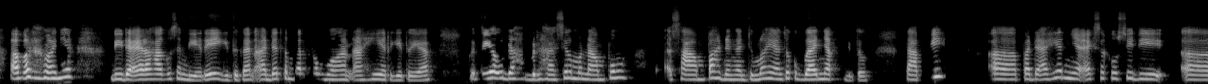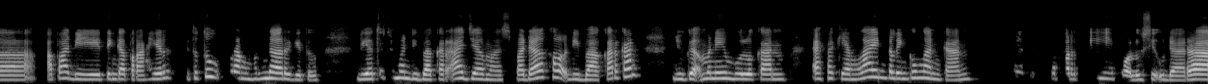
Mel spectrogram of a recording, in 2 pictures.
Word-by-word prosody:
apa 275 +2 +7
namanya, 290 +3 +4 0.4
di 240 - +2
daerah 230 +1 +7
aku 240 - -5
sendiri 210 -3 +1 0.2
gitu 210 - -2
kan 220 - +2
ada 240 +2 +2
tempat 250 -2 -2
pembuangan 225 -3 -2
akhir 230 +2 -1
gitu 200 0 -2
ya. - - +1 0.4
Ketika 260 +3 +4
udah 265 0 +1
berhasil 230 +3 -1
menampung 240 +5 0 0.6
sampah 225 +5 +3
dengan 220 -1 -1
jumlah 245 +5 -1
yang 250 -1 0
cukup 270 -4 -4
banyak 235 0 +1
gitu 190 0 -6 0.4
tapi, 220 +10 0 0.6
eee, 240 -2 +2
pada 245 -1 0
akhirnya 285 0 -1
eksekusi 275 +2 -6
di - - -1 0.4
eee, 215 -1 +1 0.3
apa 255 +5 -2
di - - -1 0.3
tingkat 245 -1 0
terakhir 225 +4 0 0.2
itu 285 - -7
tuh 360 - +4
kurang 285 -4 0
bener 270 0 +4
gitu, 210 -2 -4 0.5
dia 245 +1 +4
tuh - - -11
cuma 300 0 +1
dibakar 235 -1 0
aja, 265 -2 +1
Mas. 215 0 -6
Padahal 245 +7 +3
kalau 320 -2 +2
dibakar 225 +2 +1
kan 370 +3 +5 0.4
juga 245 +1 +3
menimbulkan 245 -4 +2 0.4
efek 270 +1 -1
yang 235 - -1
lain 335 +2 +4
ke - - +3
lingkungan 285 0 0
kan, 210 +1 0 0.5
iya 295 - -14 0.3
seperti 260 +3 -6 0.3
polusi 215 +1 -1
udara 205 +1 +2
245 Hz, 155 wpm, -23 LUFS, 225-275 Hz, 0.6 s, apa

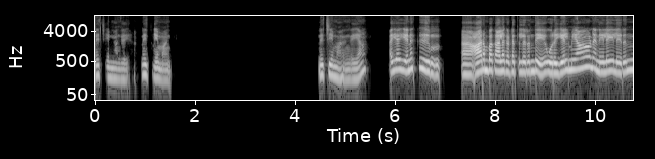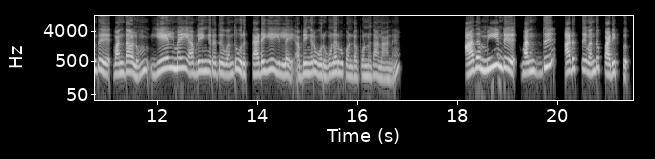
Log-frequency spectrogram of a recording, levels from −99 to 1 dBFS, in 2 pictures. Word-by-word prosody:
நிச்சயமாங்கய்யா, 155 -6 -10
நிச்சயமாங்க. 160 - -7 3.0
நிச்சயமாங்கய்யா. 160 -5 -6 0.6
ஐயா, 285 +4 +1 0.2
எனக்கு 310 +3 -2 0.2
ம் 195 -1 -4 0.5
அ - - +2 0.3
ஆரம்ப 275 +3 +5
காலகட்டத்துல 245 -1 +2
இருந்தே 250 -1 +1 0.2
ஒரு 225 -1 +3
ஏழ்மையான 300 +5 +2
நிலையில 250 +1 +1
இருந்து 275 +3 -1 0.3
வந்தாலும், 230 -2 0 0.4
ஏழ்மை 320 0 +3 0.2
அப்பிடிங்கிறது 235 -1 -2
வந்து 220 +7 -6
ஒரு 215 - -1 0.2
தடையே 250 +6 +1
இல்லை. 200 -1 -1 0.2
அப்பிடிங்கிற 220 +5 -2
ஒரு 185 -2 -4
உணர்வு 230 0 -2
கொண்ட 180 -1 -5
பொண்ணு 185 -1 -5
தான் 185 -4 -6
நானு. 155 -1 -9 1.5
அத - - +5 0.2
மீண்டு 345 +2 +4 0.4
வந்து, 245 +6 +2 0.4
அடுத்து 300 +2 -1
வந்து 255 +9 -2 0.2
படிப்பு. 230 - +1
235 Hz, 95 wpm, -22 LUFS, 195-275 Hz, 3.0 s, ஆரம்ப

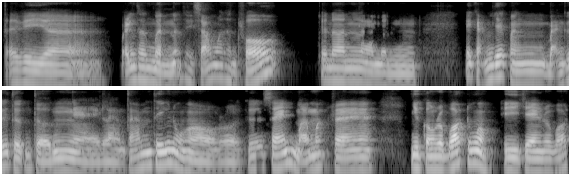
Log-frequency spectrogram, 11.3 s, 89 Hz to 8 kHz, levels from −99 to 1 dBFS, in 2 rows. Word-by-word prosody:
Tại 105 - -6
vì, 105 -2 0
à, 95 -2 -1 0.3
bản 125 - -1
thân 125 -2 -2
mình 100 -4 -1
á - - -2
thì 115 - -12
sống 140 +7 -2
ở 140 - -7
thành 110 -6 -8
phố, - - +1 0.3
cho 125 - -6
nên 115 -1 -1
là 115 - -2
mình 90 -2 -4 0.5
cái - - -3
cảm 125 - -2
giác 150 +2 +2
bạn 100 -1 -1
bạn 95 - -3
cứ 135 - 0
tưởng 120 -3 -3
tượng 100 +4 0
ngày 85 -3 -1
làm 85 -2 -4
8 125 +7 -1
tiếng 150 +2 +4
đồng 110 - +1
hồ 90 -4 0
rồi 85 -1 -4
cứ 125 +3 -5
sáng 130 +4 +3
mở - - +2
mắt 130 +2 -1
ra 110 0 +2 0.4
như 125 - +2
con 115 0 +4
robot, 130 +7 +7
đúng 160 0 +4
hông? 110 - +3
Y 110 -1 +1
chang 105 -1 +4
robot, 105 +5 -2
110 Hz, 235 wpm, -26 LUFS, 95-125 Hz, 0.5 s, robot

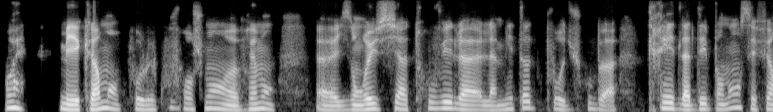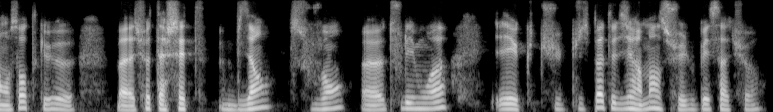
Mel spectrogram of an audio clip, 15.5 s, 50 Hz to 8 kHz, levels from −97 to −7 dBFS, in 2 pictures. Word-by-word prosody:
Ouais! 170 0 +3 0.4
Mais 130 -4 +10
clairement. 140 +3 +5
Pour 135 +1 -3
le 125 0 -2
coup 170 - -15
franchement, 150 -3 -1
heu, - - +4
vraiment, 140 +5 -1 0.4
heu, 115 -2 +3
ils 115 +3 -3
ont 120 - +3
réussi 140 +4 +4
à 135 - +3
trouver 160 +4 -2
la 125 -4 +4
la 115 -1 -2
méthode 140 +7 -4
pour 135 -3 -4
du 115 - -10
coup, 150 - -12
bah, 140 - -1 0.3
créer 155 -1 +2
de 135 - -11
la 120 - +7
dépendance 140 +6 -3
et 135 - -1
faire 135 +1 0
en 120 - -1
sorte 165 +7 -2
que, - - -7
heu, 130 -4 -4 0.4
bah, 115 -1 +4
tu 110 - -4
vois, 150 - 0
tu - - +1
achètes 140 +2 +2
bien, 135 +9 0 0.2
souvent, 145 +7 -5 0.2
heu, 120 +1 0
tous 130 +5 -11
les 155 -1 -1
mois 150 +4 -1 0.5
et 135 0 +1
que - - -13
tu 135 - -10
puisses 130 +1 -11
pas 180 0 +2
te 160 - -4
dire: 145 -2 +1
«Mince 155 -1 0
je - - -5
vais 120 - -3
louper 125 +2 -4
ça». 130 -1 -2
Tu 125 - -11
vois? 125 +2 -12
135 Hz, 220 wpm, -24 LUFS, 125-150 Hz, 0.5 s, Mais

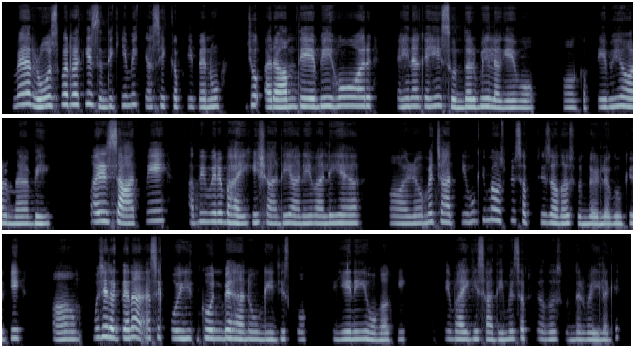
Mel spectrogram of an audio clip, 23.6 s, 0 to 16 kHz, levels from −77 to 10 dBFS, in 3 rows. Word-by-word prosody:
मैं 335 +3 +6
रोज़मर्रा 300 +5 +4
की 350 +2 0
ज़िंदगी 270 +1 -3
में 335 +2 -4
कैसे 260 0 -6
कपड़े 260 0 -7
पहनूँ 250 +1 0 0.4
जो 310 - -1
आरामदेह 260 +2 +5
भी 280 0 +3
हों 280 +1 +1 0.2
और 280 0 +4
कहीं 270 -1 -6
न 275 0 +2
कहीं 275 +2 -1
सुंदर 250 -2 +3
भी 265 0 +3
लगें 225 -2 +2
वो 225 -1 -2 0.4
अ, 230 0 -6
कपड़े 245 +2 -7
भी 270 +3 -1
और 260 -3 +3
मैं 225 0 0
भी। 230 0 +1 0.5
और 300 +1 +6
साथ 240 -4 +5
में 320 +1 +1 0.3
अभी 275 +4 -5
मेरे 290 0 +1
भाई 250 -4 +2
की 260 +2 -4
शादी 250 -1 -2
आने 240 -1 -1
वाली 245 +1 -1
है 250 0 0 0.4
और 235 0 -4
मैं 285 - +1
चाहती 275 -1 -3
हूँ 285 +2 -9
कि 340 - -14
मैं 350 0 -1
उसमें 330 0 -5
सबसे 280 -3 -8
ज़्यादा 240 -2 +1
सुंदर 225 -2 -1
लगूँ 230 +1 -1
क्योंकि 250 +3 -2 0.4
अ, - - -11 0.5
मुझे 320 +2 +6
लगता 285 -1 +6
है - - +6
ना, 305 -2 +6
ऐसे 285 +2 -2
कोई 265 0 0 0.2
कौन 270 -2 +2
बहन 250 -3 +3
होगी 235 -1 -2
जिसको 235 +1 -9 0.3
ये 240 +2 -1
नहीं 245 0 0
होगा 220 -1 -1
कि 240 +3 -14 0.4
अपने 250 +1 -15
भाई 240 -1 0
की 250 0 -3
शादी 230 -2 -3
में 245 +2 -2
सबसे 275 +1 -6
ज़्यादा 240 0 -5
सुंदर 230 -1 -8
वही 225 -1 -2
लगे। 225 +6 -7
255 Hz, 190 wpm, -22 LUFS, 235-280 Hz, 0.5 s, मैं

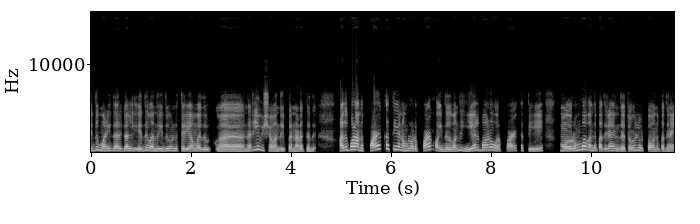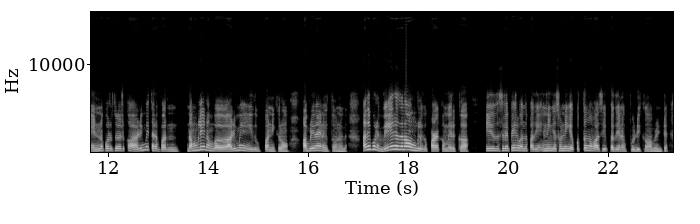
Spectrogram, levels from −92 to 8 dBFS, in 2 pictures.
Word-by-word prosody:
எது 245 +7 -3
மனிதர்கள் 245 0 +2 0.2
எது 290 - -2
வந்து 230 -1 0
இதுன்னு 240 +2 -2
தெரியாம 215 -1 +2
இது 195 - -2 0.3
அ - - +1 0.5
நிறைய 320 - +1
விஷயம் 230 -7 -2
வந்து 200 +3 -2
இப்போ 195 - -4
நடக்குது 195 - -2 0.5
அதுபோல் 340 +6 +6
அந்த 265 -5 -1 0.2
பழக்கத்தையே 405 +3 +4
நம்மளோட 255 -2 0 0.2
பழக்கம் 355 - +2
இது 200 0 -2
வந்து 275 +8 -3
இயல்பான 285 +4 +2
ஒரு 230 - -2 0.2
பழக்கத்தையே 270 - -2 0.4
ம 230 0 +3 0.2
ரொம்ப 320 +8 +3
வந்து 265 -2 0
பார்த்திங்கன்னா 230 +3 0
இந்த 205 -3 -1
தொழில்நுட்பம் 250 -5 -1
வந்து 205 +2 -8
பார்த்திங்கன்னா, 195 +3 -3
என்னை 235 +4 -1
பொறுத்த 245 0 -2
வரைக்கும் 240 -2 0
அடிமைத்தனம் 225 - -2 0.4
நம்மளே 305 +9 +1
நம்ம 240 -6 -2 0.3
அடிமை 275 +8 -1 0.2
இது 190 0 -5 0.2
பண்ணிக்கிறோம். 185 -1 -4 0.3
அப்படிதான் 250 +4 +3
எனக்கு 190 -4 -6
தோணுது. 170 -2 -7 0.4
அதேபோல 380 -4 +3 0.2
வேறு 370 +8 +4
எதனா 370 0 +7
உங்களுக்கு 225 -8 -1
பழக்கம் 200 0 0
இருக்கா? 185 +1 -1 0.5
இது 235 -1 -2
சில 245 0 0
பேர் 280 0 +1
வந்து 230 -1 -2
பார்த்திங்க 205 +1 -3
நீங்க 230 -1 -1
சொன்னீங்க 230 -3 -1
"புத்தகம் 255 +1 -1
வாசிப்பது 200 -1 0
எனக்கு 185 -2 -8
பிடிக்கும்." 190 0 -3
அப்படின்ட்டு 170 0 -5
235 Hz, 155 wpm, -22 LUFS, 200-270 Hz, 0.5 s, எதனா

